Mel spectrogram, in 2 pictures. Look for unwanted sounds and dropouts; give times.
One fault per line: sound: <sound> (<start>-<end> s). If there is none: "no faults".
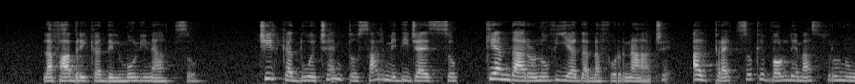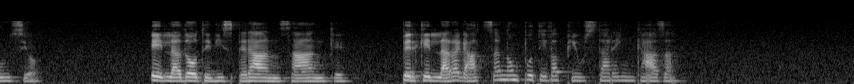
no faults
